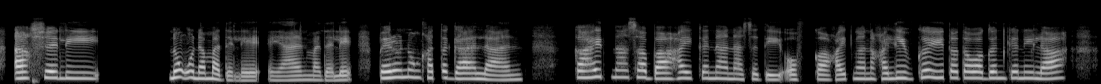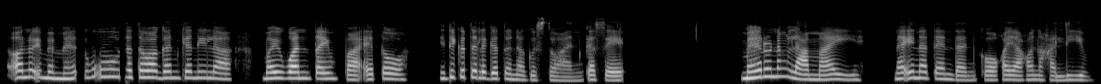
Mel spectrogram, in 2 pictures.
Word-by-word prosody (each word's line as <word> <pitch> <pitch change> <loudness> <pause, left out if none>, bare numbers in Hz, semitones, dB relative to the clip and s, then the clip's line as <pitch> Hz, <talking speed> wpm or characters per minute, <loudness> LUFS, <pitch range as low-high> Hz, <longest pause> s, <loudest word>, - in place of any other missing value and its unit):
Actually, 285 -1 +3 0.7
nung 320 0 +5
una 280 -3 +4
madali, 190 -7 0
ayan, 195 +2 -3
madali. 200 0 -2 0.3
Pero 305 +2 +6
nung 330 -1 -1
katagalan, 260 -7 +1 0.5
kahit 320 +2 +3
nasa 330 -1 0
bahay 270 +1 +2
ka 285 - -4
na, 275 -1 -1
nasa 240 -1 -4
day 220 -1 -1
off 230 0 -1
ka, 225 -1 +1
kahit 230 +2 0
nga 260 0 0
naka-leave 260 +1 -1
ka, 330 - +1
eh 310 -1 +1
tatawagan 295 -1 +2
ka 295 - 0
nila. 280 0 +1 0.5
Ano, 320 0 +1
i-meme 280 -2 +1
oo, 355 +1 -2
tatawagan 320 -2 +2
ka 305 0 +1
nila. 285 -4 -1 0.3
May 280 +1 +4
one-time 280 -2 +3
pa 220 -1 +1
eto, 240 +1 0 0.3
hindi 275 +4 -1
ko 335 - 0
talaga 290 -5 +1
ito 260 - -3
nagustuhan 195 -4 -7
kasi 200 -2 -2 1.2
meron 335 +6 +6
ng 370 -3 -2
lamay, 225 -3 +1 0.3
na 265 - +2
in-attend-an 255 -9 -2
ko 205 0 -4
kaya 215 -2 -1
'ko 215 - -5
naka-leave. 205 -1 -6
265 Hz, 140 wpm, -21 LUFS, 220-295 Hz, 1.2 s, Pero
